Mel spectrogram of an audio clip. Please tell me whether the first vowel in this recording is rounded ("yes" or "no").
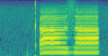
no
